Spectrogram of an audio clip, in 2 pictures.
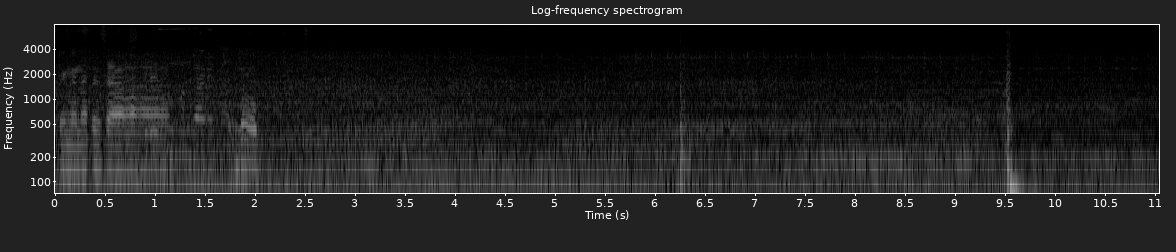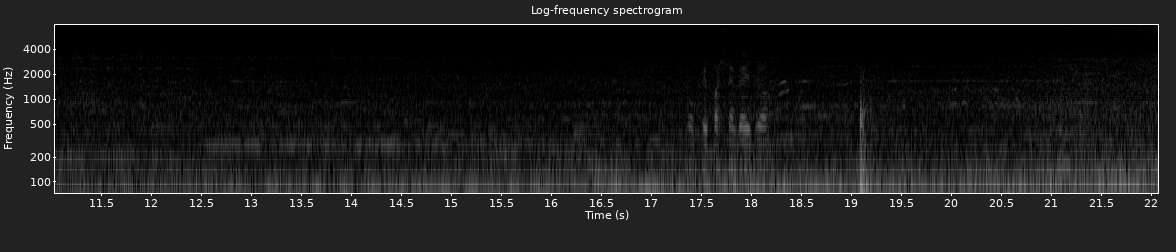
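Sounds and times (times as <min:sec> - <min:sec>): car engine idling: 0:00.0 - 0:22.0
loud thump: 0:09.5 - 0:09.7, 0:19.0 - 0:19.3.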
